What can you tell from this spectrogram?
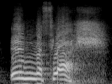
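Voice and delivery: "in the flesh" jumps high and loud; stress on in the flesh. Retold or imitated. Lecturer voicing theologians who insist, emphatic in the flesh. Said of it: "they keep wanting to say".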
